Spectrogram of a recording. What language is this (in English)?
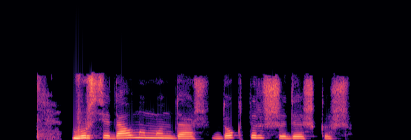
Mari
